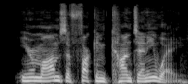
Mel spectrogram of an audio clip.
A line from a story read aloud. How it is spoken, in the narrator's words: she snarled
